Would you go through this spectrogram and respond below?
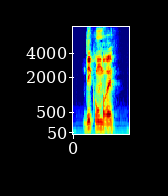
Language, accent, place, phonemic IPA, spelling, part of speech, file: French, France, Lyon, /de.kɔ̃.bʁe/, décombrer, verb, LL-Q150 (fra)-décombrer.wav
- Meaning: to clear away rubbish, to clear rubbish from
